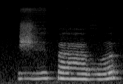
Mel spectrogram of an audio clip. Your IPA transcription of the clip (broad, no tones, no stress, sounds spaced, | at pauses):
ʒ ɛ̤ p aː ʁʷ ɐ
